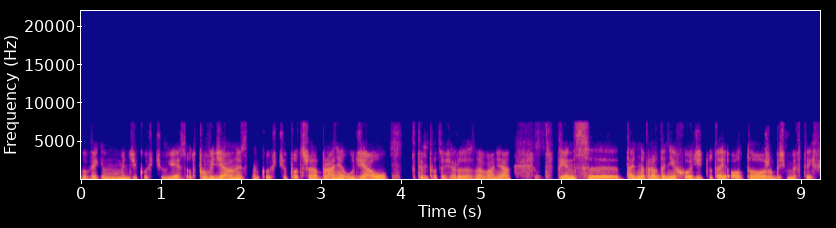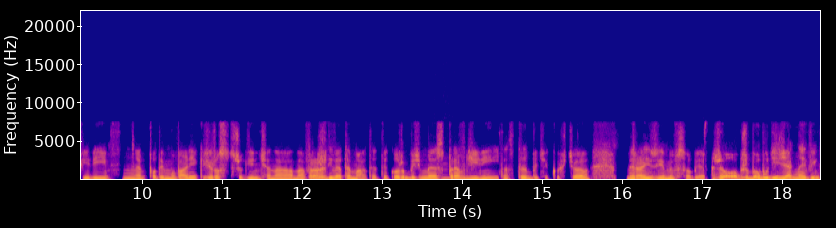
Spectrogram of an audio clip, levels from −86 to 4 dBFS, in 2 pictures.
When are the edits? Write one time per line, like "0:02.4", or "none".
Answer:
0:05.9
0:14.4
0:17.0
